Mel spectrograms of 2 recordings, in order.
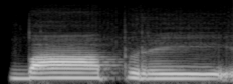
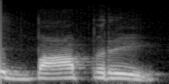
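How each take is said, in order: First: Slow बाप रे with the रे vowel held very long; long drawn-out call. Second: Said in the usual way. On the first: Shown as a demonstration. Teacher showing children a triple-length vowel, drawn out. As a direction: stretch the रे of बाप रे like calling out, slowly. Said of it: "रे कहने में जब हम प्रयोग करते हैं तो आवाज बहुत देर तक निकलती है". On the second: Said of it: "आवाज बहुत देर तक निकलती है".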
